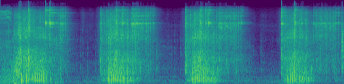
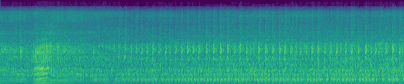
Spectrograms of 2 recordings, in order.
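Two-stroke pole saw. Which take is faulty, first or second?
first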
